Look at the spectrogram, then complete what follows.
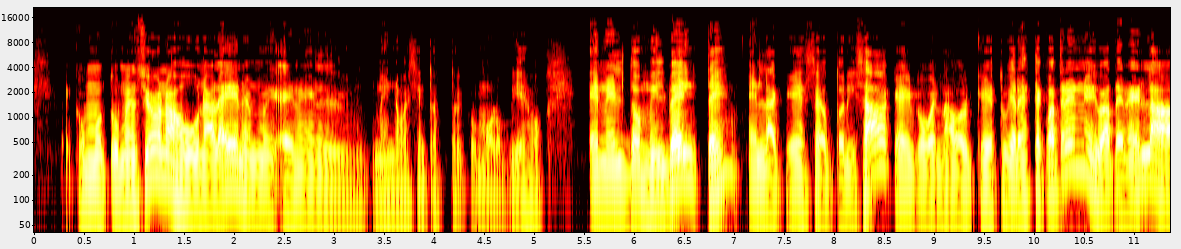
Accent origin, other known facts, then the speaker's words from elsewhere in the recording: Puerto Rico; para todos los efectos somos gringos, nuestra ciudadanía no es puertorriqueña, el pasaporte de nosotros es americano, nuestra ciudadanía es la misma ciudadanía de Estados Unidos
